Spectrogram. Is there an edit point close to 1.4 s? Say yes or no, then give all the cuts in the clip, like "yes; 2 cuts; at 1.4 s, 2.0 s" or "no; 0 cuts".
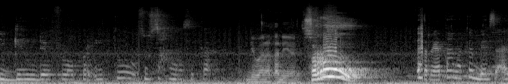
yes; 3 cuts; at 1.4 s, 2.3 s, 4.3 s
